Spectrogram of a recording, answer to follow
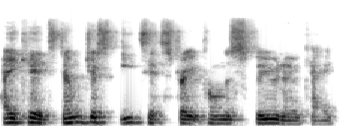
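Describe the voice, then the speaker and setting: A man's voice: mid-range voice, normal speed, husky. A British man giving a live outdoor cooking demonstration by a campfire, instructive and friendly, speaking to children watching. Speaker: forest school instructor.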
